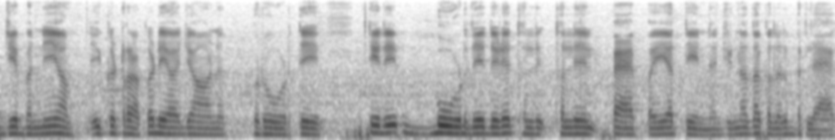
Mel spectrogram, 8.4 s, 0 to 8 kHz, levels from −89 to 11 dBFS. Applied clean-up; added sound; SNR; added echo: none; none; none; none.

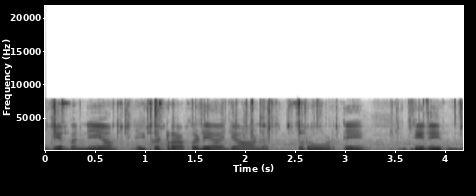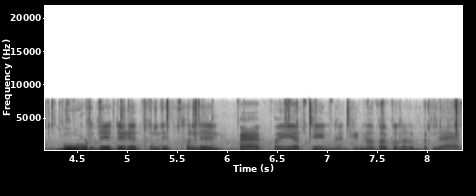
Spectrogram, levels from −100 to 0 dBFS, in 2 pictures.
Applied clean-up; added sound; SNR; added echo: none; Keys jangling; 12 dB; none.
